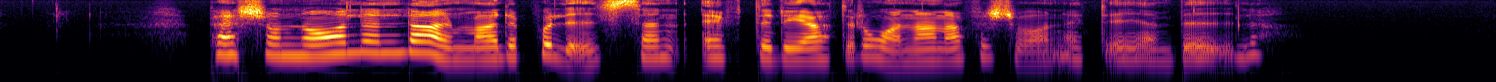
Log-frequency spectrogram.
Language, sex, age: Swedish, female, 49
